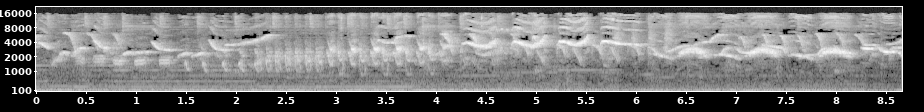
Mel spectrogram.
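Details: Tame, caged Chinese hwamei kept for fighting sings a busy medley: clear downslurred whistles, then rapid chattering notes and looping warbled phrases repeated several times a second, over a low hum.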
